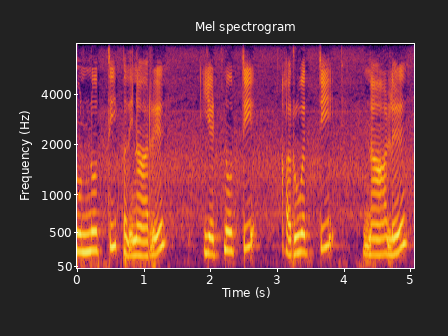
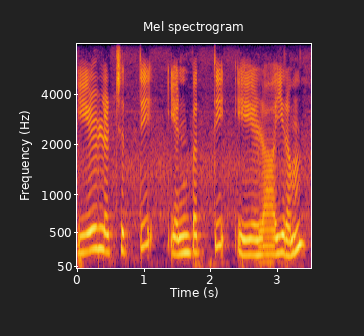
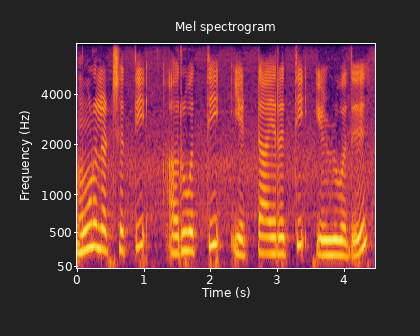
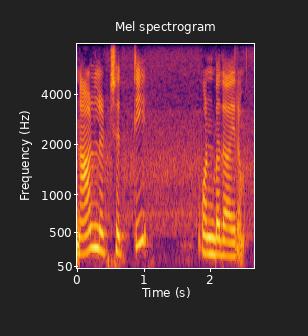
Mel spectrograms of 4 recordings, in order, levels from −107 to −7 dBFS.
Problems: constant background noise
